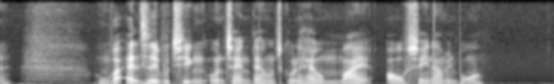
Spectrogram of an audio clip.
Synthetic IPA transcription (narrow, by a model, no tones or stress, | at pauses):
hunʋɑ̈ʔæl̰t͡sʰiðˠib̥ut͡sʰiɡ̥n̩ɔ̽nt͡sʰɛ̰ɪnd̥æhunsɡ̥uləɦɛʊmɑ̈ɪʔɒ̽ʊse̝ːnɐːminb̥ʁuɐ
